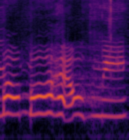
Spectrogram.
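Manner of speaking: high, tearful pleading voice.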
